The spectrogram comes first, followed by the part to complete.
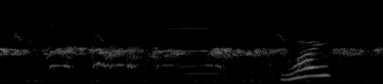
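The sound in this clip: A rooster crows, the clearest call a rising, harmonic-rich swoop near the end after a few shorter calls, set over a steady humming background.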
